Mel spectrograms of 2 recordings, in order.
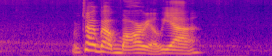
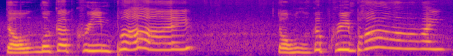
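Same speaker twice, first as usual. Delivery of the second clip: mock warning; 8 semitones higher, 3 dB louder, slower than usual. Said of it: "It was like".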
